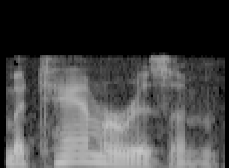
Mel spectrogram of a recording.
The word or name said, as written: metamerism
